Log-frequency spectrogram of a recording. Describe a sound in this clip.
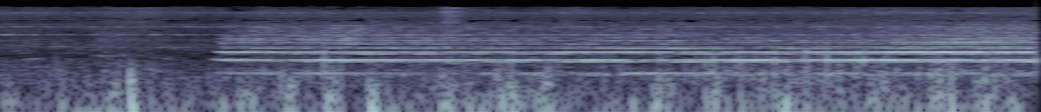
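A train rumbles as it approaches.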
